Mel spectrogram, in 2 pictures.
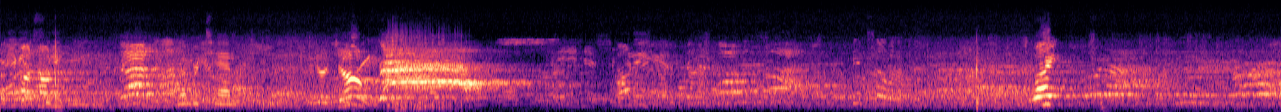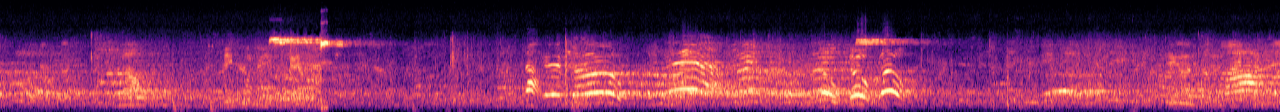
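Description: Wheelchair rugby play on a hardwood gym floor: the ball bouncing, wheelchair tyres squeaking briefly as players turn and push, and a couple of sharp knocks, under players' and spectators' voices.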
